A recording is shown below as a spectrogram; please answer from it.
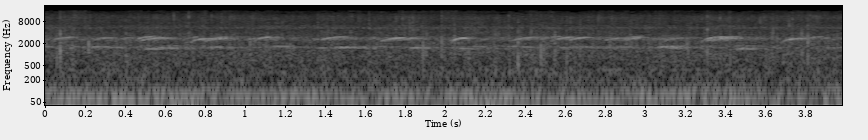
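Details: Coqui frogs calling in a tropical rain shower on the Big Island of Hawaii: a dense chorus of short, bright chirps with upswept high notes over a lower tone, overlapping rapidly, with steady rain patter and drips throughout.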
